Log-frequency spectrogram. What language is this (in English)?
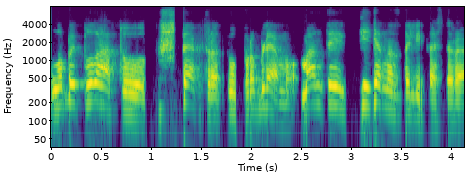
Lithuanian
